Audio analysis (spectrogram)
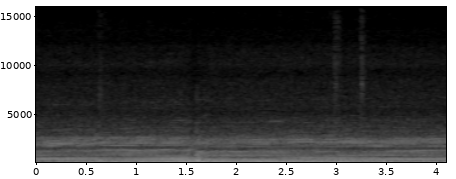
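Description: Race cars, among them an Aston Martin and McLarens, drive in a racing video game with a steady, loud drone of engines and shifting revs, including one brief pitch dip partway through, and no talk.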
